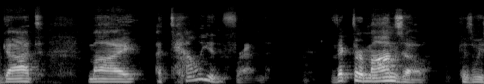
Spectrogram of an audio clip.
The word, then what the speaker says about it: Manzo: my Italian friend Victor Manzo because we said the pre-show well how do we say your name is it Manzo Manzo he says if you're Italian you say it monzo so if I say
